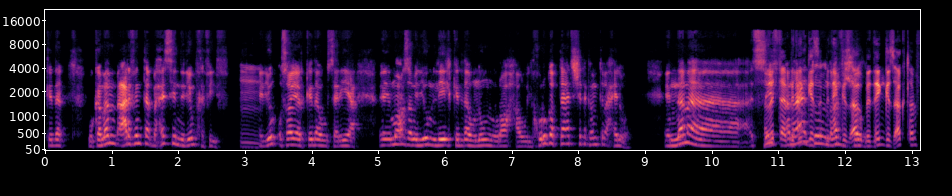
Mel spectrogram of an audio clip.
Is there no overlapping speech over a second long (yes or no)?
no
